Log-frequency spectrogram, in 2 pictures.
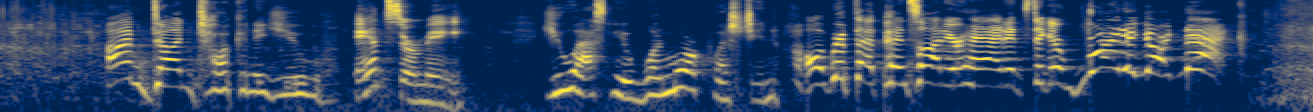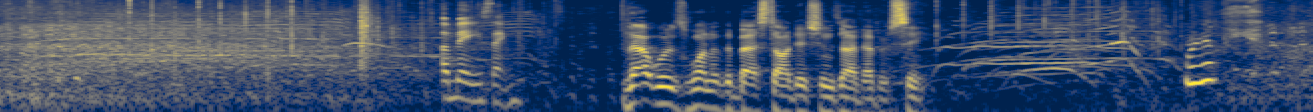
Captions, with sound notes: I'm done talking to you. Answer me. You ask me one more question, I'll rip that pencil outta your hand and stick it right in your neck! [applauding, cheering] Amazing. That was one of the best auditions I've ever seen. Really?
